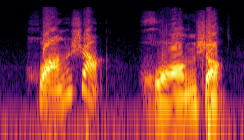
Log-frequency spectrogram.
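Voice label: "huang2shang", Mandarin Chinese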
